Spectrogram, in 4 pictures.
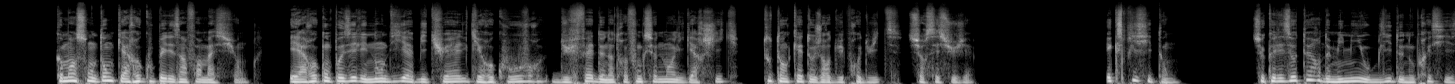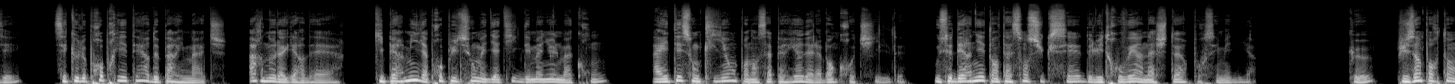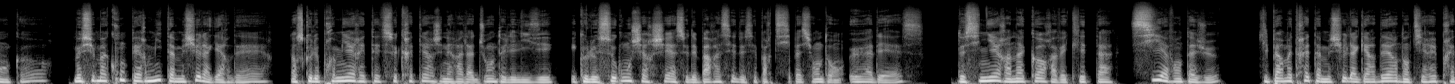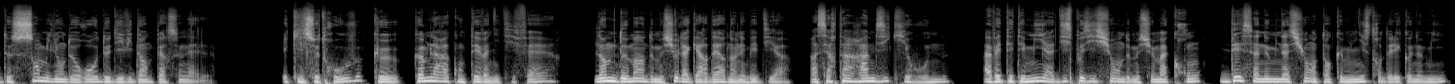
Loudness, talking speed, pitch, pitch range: -17 LUFS, 180 wpm, 120 Hz, 110-140 Hz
